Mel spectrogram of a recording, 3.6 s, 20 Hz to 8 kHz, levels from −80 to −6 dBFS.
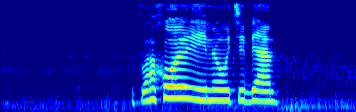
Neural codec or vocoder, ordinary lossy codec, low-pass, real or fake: codec, 16 kHz, 8 kbps, FunCodec, trained on LibriTTS, 25 frames a second; none; 7.2 kHz; fake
